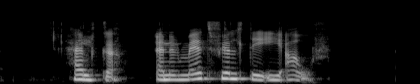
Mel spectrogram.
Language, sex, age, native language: Icelandic, female, 20-29, Icelandic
